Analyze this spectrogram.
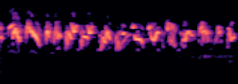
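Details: Indigo bunting giving a steady run of high, sweeping chirped notes, about six per second, each note sliding down then up, continuing without pause for over three seconds against a silent background.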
